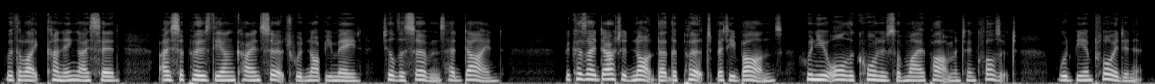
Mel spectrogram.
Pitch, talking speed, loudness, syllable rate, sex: 195 Hz, 225 wpm, -16 LUFS, 6.1 syllables/s, female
